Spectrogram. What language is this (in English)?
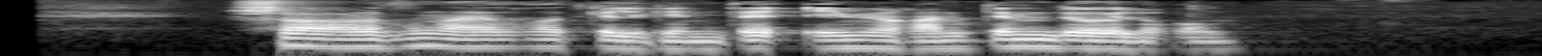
Kyrgyz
